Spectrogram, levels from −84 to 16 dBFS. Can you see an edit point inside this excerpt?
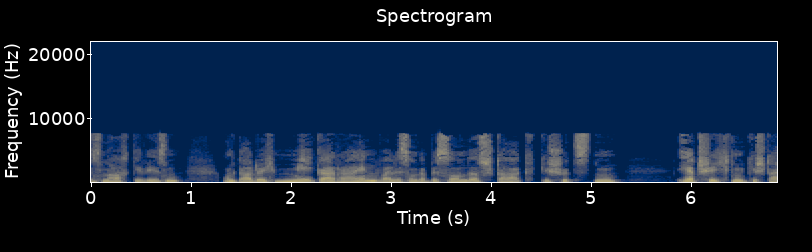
no; 0 cuts

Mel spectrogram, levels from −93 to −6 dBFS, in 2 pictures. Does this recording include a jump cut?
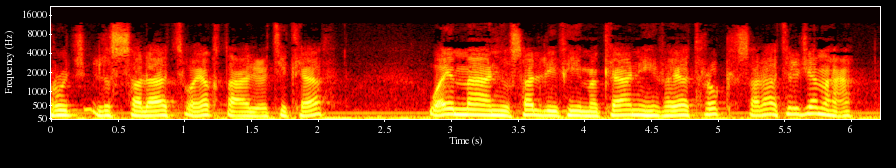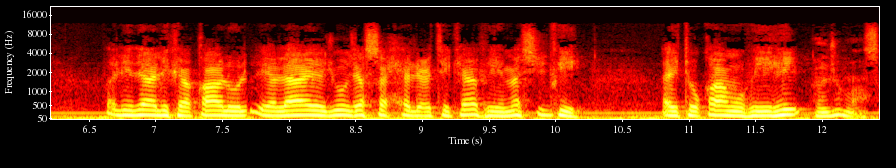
yes; 4 cuts; at 7.6 s, 8.5 s, 9.4 s, 9.9 s

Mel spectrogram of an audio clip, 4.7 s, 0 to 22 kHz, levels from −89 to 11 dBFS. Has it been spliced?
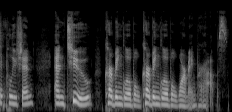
yes; 1 cut; at 2.8 s

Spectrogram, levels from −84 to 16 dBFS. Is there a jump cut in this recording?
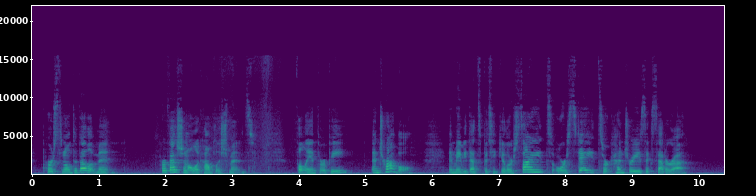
no; 0 cuts

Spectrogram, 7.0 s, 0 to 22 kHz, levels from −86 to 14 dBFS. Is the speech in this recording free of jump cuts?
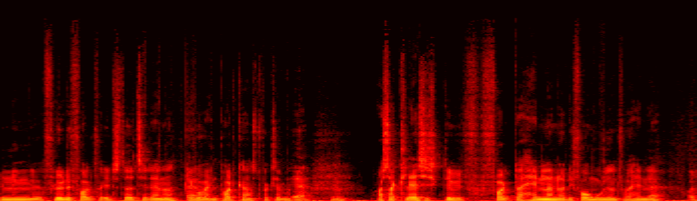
yes; 0 cuts

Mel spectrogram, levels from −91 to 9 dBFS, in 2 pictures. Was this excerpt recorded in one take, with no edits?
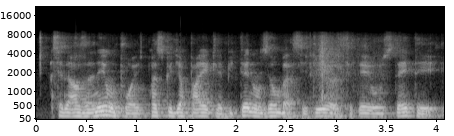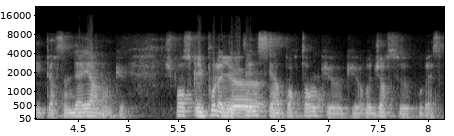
yes; 0 cuts

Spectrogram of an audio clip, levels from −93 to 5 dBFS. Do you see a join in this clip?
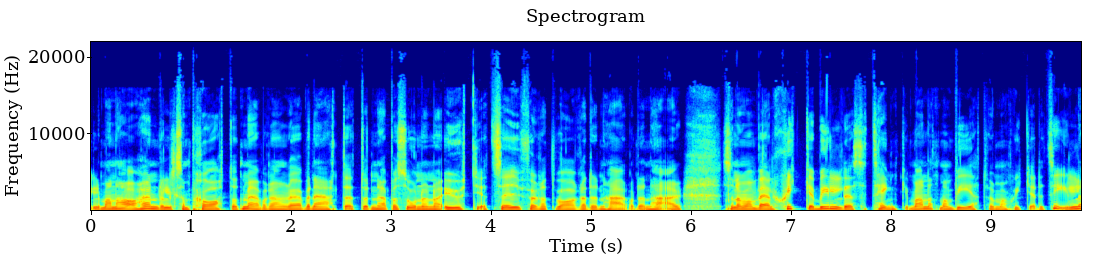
no; 0 cuts

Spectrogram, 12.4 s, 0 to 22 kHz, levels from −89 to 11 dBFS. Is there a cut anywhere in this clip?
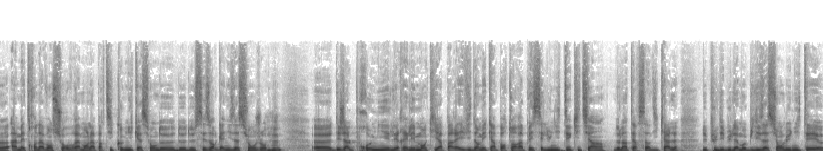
no; 0 cuts

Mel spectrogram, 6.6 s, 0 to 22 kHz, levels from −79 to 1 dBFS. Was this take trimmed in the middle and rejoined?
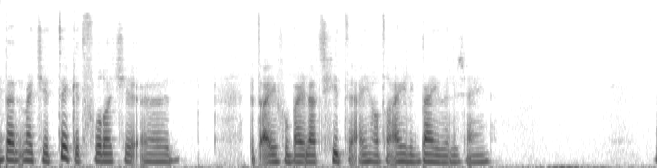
no; 0 cuts

